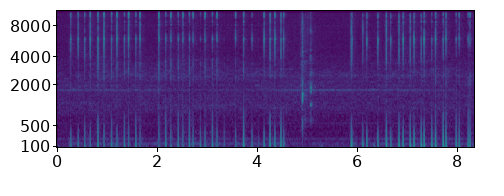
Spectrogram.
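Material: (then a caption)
Glass. A small glass jar candle filled with solid yellow wax and topped with a metal screw lid is tapped rapidly with fingertips and short nails on the glass body and the lid. The result is a quick run of dry, clicky taps with a dull low thump and a faint bright tick, each dying away almost instantly, with a brief lull near the middle before the tapping picks up again.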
